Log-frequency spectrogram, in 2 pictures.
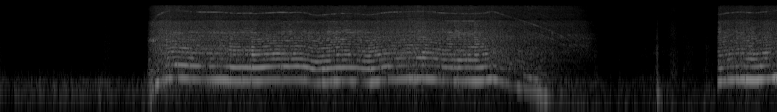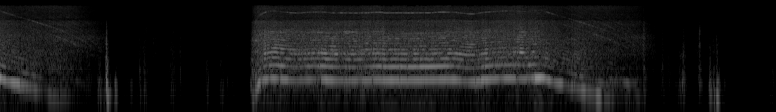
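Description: Parkside plunge router started three times. Each time the motor spins up to a steady high whine and then winds down with a falling pitch when it is switched off. During the two longer runs the pitch wavers as the bit is pushed through the wood and epoxy surface.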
